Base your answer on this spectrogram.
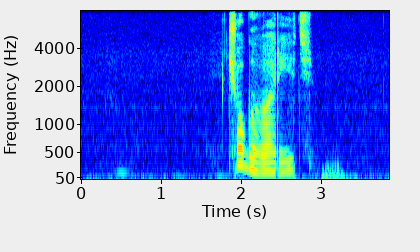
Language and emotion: Russian, sad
